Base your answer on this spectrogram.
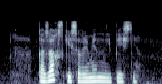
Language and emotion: Russian, neutral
